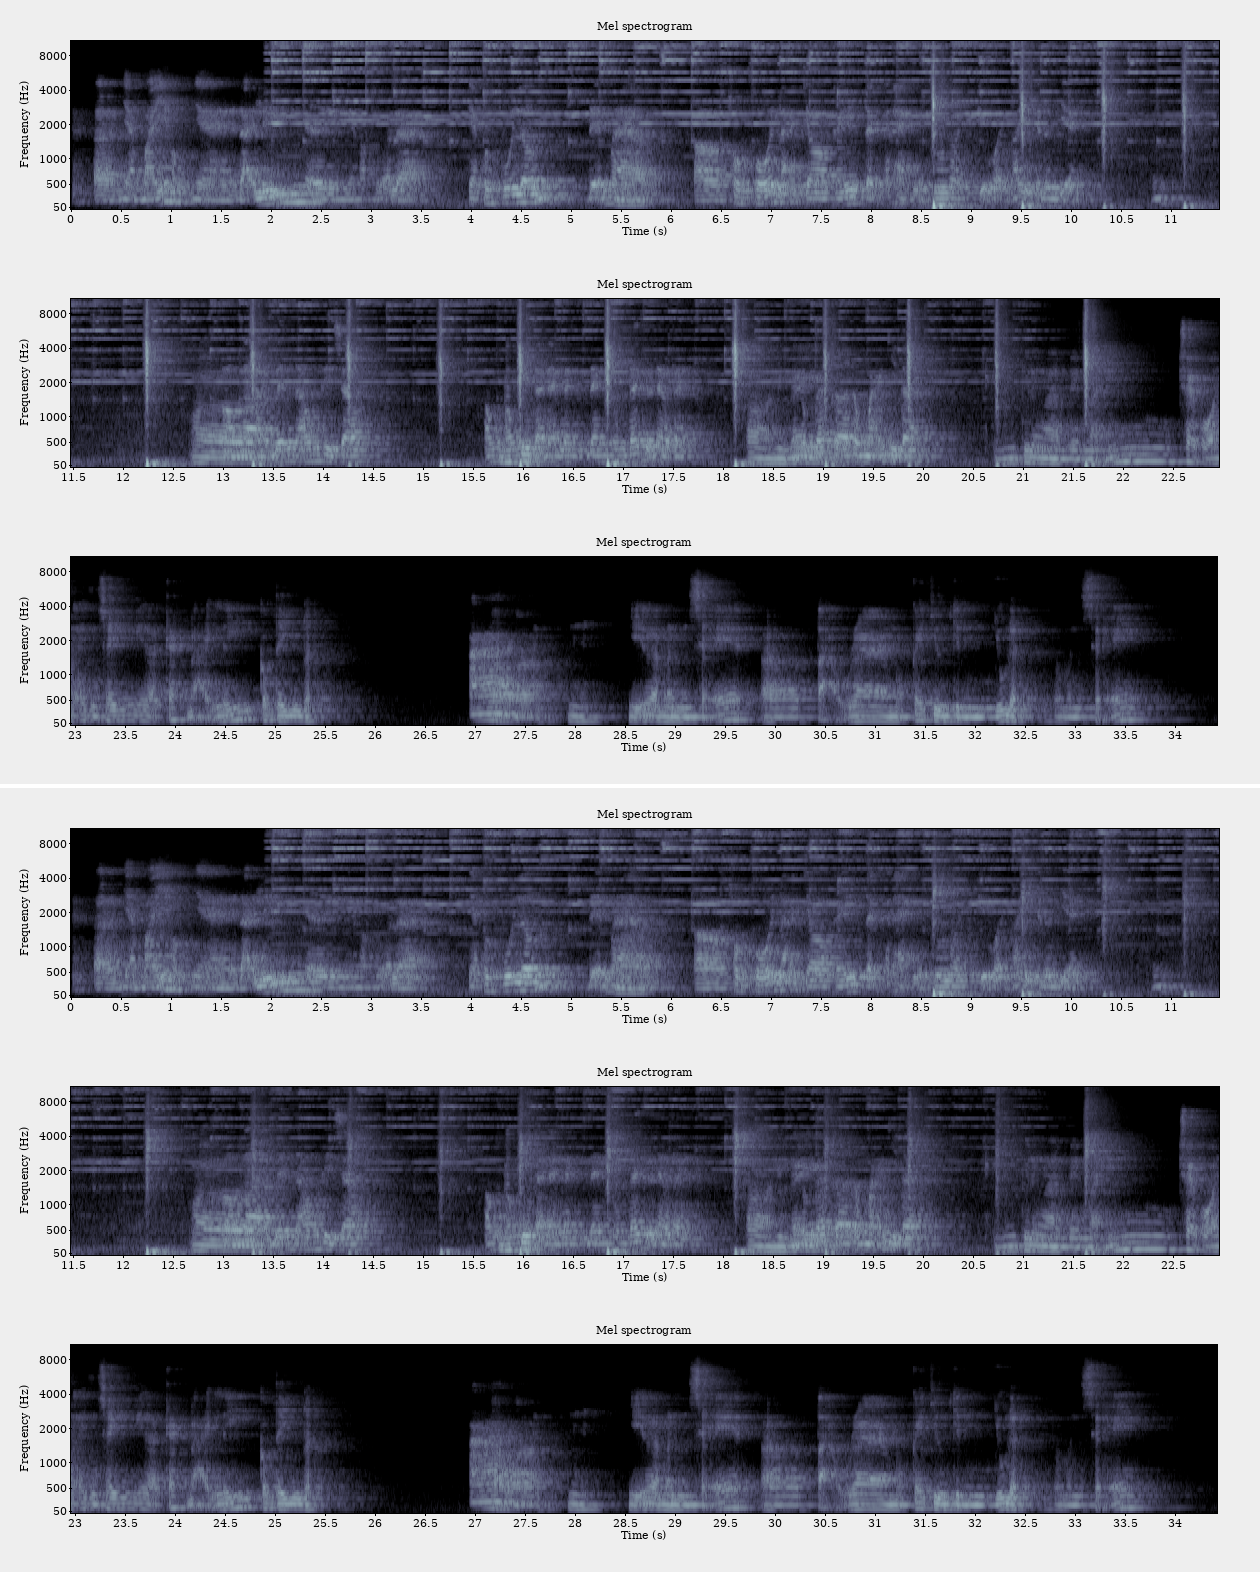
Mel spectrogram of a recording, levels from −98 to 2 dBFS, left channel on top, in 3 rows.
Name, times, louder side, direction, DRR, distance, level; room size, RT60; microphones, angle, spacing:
voice 1, 0.2-3.5 4.0-4.8 5.2-5.8 6.2-10.1 10.8-11.0 13.0-14.4 15.6-17.6 18.7-20.0 26.9-27.5, left 1 dB, 50° left, 0 dB, 1.9 m, -41 dB
sound 1, 1.9-21.2, left 3 dB, 35° left, 1.2 m, -46 dB
voice 2, 5.4-5.7 12.7-13.4 15.7-16.2 18.2-19.1 20.7-25.4 27.2-28.2 28.5-33.6, equal, ahead, 1 dB, 0.5 m, -43 dB
sound 2, 8.5-8.8 9.5-9.7 10.3-10.5 11.1-11.4 12.2-12.4 13.2-13.6 14.2-14.4 15.1-15.3 15.9-16.1 16.8-17.0 17.4-18.4 19.0-19.2 19.8-20.0 20.7-20.9 21.6-21.8, left 6 dB, 75° left, 0.5 m, -38 dB
13.0 x 10.5 x 3.7 m, 1.1 s
head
